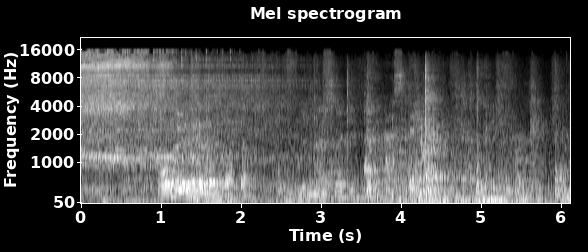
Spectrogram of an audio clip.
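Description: A man talks with animation across a room.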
